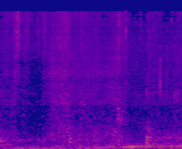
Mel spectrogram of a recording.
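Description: Faint scuffing of footsteps on a dusty floor over quiet room tone, with a brief low rumble about one and a half seconds in.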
